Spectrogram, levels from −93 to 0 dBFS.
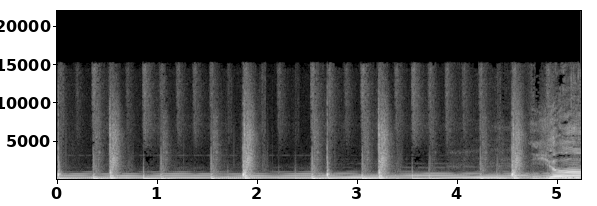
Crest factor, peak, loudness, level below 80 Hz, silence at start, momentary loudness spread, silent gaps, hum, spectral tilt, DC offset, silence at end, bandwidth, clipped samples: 18 dB; -2 dBFS; -22 LUFS; -28 dBFS; 0 s; 7 LU; none; none; -6 dB/octave; under 0.1%; 0 s; 15.5 kHz; under 0.1%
